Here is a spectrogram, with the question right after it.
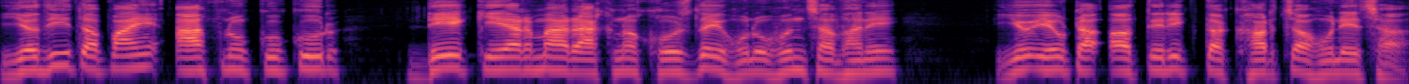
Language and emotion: Nepali, neutral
